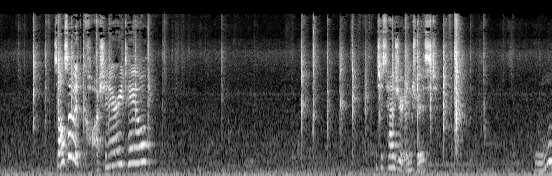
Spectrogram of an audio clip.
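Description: Playing cards riffle and slap.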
